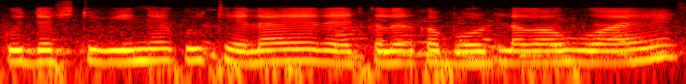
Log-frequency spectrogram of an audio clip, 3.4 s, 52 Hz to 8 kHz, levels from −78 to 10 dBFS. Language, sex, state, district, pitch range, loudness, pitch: Hindi, female, Jharkhand, Sahebganj, 190-210 Hz, -17 LUFS, 195 Hz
